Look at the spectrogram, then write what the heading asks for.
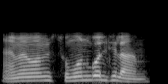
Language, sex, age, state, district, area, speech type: Bengali, male, 18-30, West Bengal, Jalpaiguri, rural, conversation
